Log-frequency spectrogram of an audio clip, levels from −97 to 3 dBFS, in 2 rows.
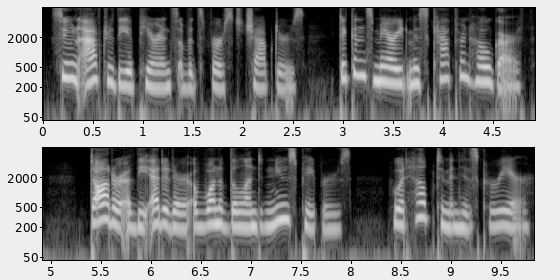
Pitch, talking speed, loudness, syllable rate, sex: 230 Hz, 185 wpm, -22 LUFS, 6.0 syllables/s, female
